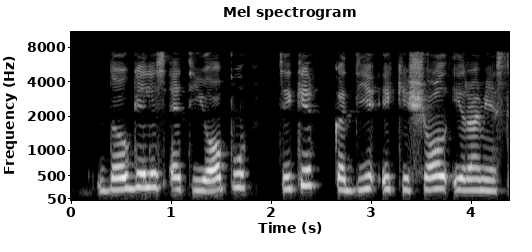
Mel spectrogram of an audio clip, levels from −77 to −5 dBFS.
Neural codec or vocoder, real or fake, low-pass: none; real; 7.2 kHz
